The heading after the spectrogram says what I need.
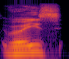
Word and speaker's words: Ruiz: Australian time you look at Spain Anda Williams for fantastic tournament so far Fabian rues Ruiz Ruiz that's how pronounce it yeah he's been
